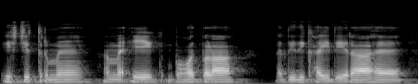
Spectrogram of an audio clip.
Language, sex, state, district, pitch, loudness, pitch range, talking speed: Hindi, male, Jharkhand, Ranchi, 110 Hz, -18 LUFS, 105-110 Hz, 170 wpm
